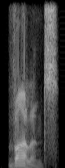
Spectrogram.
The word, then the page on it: violence: British English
